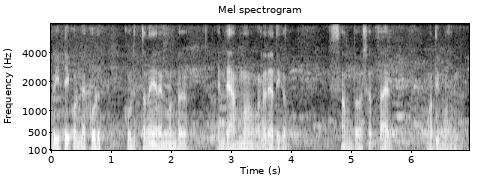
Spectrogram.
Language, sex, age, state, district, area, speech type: Malayalam, male, 18-30, Kerala, Idukki, rural, spontaneous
